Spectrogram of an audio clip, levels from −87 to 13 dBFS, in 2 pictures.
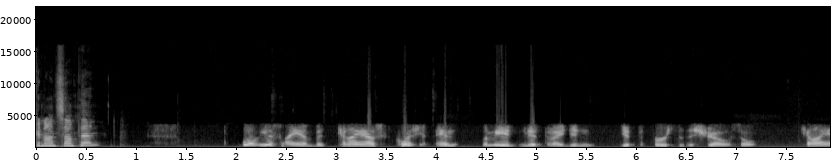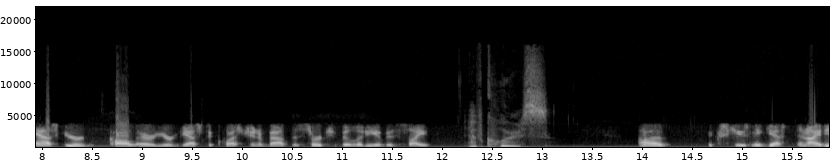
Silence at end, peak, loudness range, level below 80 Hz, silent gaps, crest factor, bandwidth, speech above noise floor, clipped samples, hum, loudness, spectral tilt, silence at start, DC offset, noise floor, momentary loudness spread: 0 s; -4 dBFS; 5 LU; -56 dBFS; none; 18 dB; 14 kHz; 36 dB; under 0.1%; none; -20 LUFS; -4.5 dB/octave; 0 s; under 0.1%; -56 dBFS; 12 LU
